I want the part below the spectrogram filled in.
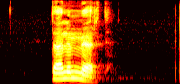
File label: "Tanimert", Touareg; Grazie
